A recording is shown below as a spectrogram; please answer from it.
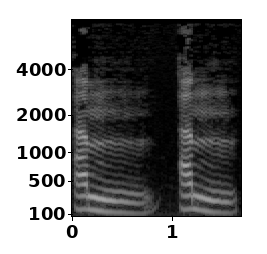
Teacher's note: همین حالت در میم هم رخ میده، منتها صدا کاملا حبس بشه، صدا برگشت پیدا میکنه و از خیشوم خارج میشه و میبینیم که صدای غنه میم ایجاد میشه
